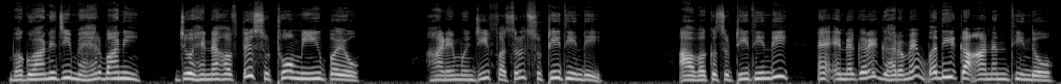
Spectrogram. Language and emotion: Sindhi, happy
